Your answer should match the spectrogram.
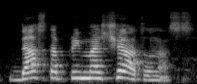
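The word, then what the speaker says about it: достопримечательность: Ini contohnya O dibacanya jadi A. Terus tadi yang me harusnya dibaca me jadi mi. Terus ini E dibacanya I lagi. Terus ini O dibacanya A lagi.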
